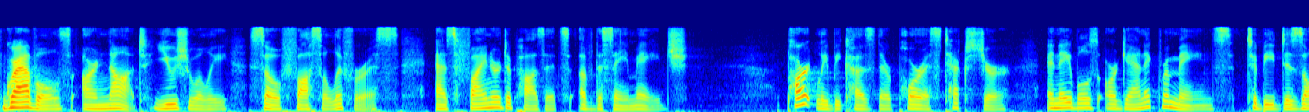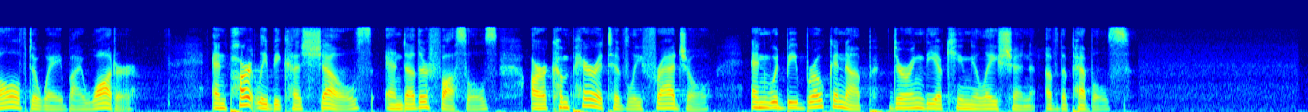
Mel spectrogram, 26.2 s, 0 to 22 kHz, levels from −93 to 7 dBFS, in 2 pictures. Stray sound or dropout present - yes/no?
no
